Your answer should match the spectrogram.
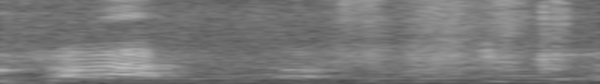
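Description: A child's voice in the background: one short high call about half a second in, then faint.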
